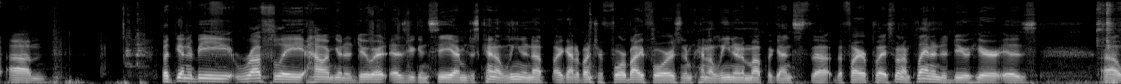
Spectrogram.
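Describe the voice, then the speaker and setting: Low-voiced American man rambling outdoors. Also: a bit bright. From United States. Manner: rambling, halting, many fillers. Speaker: channel host. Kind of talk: casual vlog update. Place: outdoors on a farm backyard.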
